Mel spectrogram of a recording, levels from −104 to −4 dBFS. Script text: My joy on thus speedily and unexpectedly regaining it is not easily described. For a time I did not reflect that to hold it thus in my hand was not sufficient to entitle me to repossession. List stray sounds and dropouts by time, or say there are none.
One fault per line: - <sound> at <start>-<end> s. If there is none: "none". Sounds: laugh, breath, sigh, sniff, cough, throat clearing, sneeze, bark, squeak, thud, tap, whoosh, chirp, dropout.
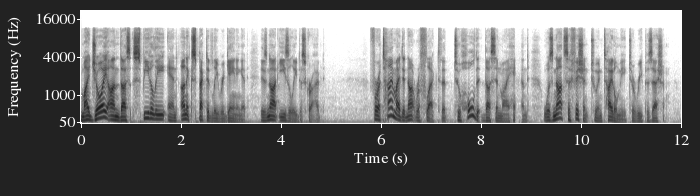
- dropout at 8.7-8.8 s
